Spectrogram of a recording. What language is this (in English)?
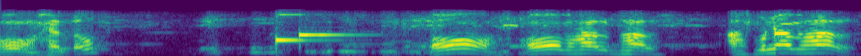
Assamese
